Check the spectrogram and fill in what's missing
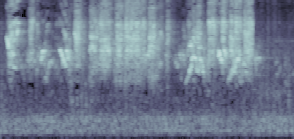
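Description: Several caged finches chirping close by, rapid high tweets in quick clustered bursts with brief gaps, loud and without any talk.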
